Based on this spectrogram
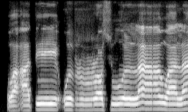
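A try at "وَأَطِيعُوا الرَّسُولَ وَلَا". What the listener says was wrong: Rasula. Rasula wala. La-nya pendek. Aur. Langsung. Tanpa ada mad ya, Afwan. Tidak aur, tapi aur. Langsung aur. Nah, makanya di sini cirinya adalah wawunya gak ada sukunnya. Jadi polos, enggak dibaca.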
